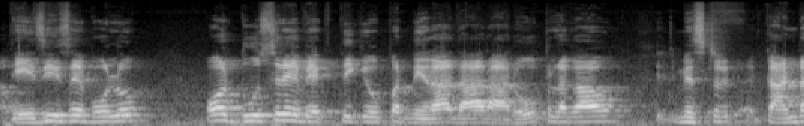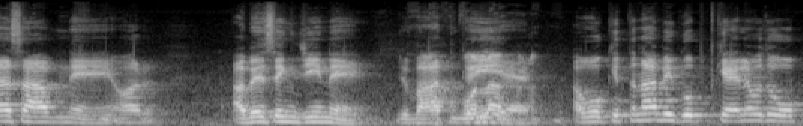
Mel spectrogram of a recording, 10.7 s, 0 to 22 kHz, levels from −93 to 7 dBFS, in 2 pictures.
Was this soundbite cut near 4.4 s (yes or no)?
yes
